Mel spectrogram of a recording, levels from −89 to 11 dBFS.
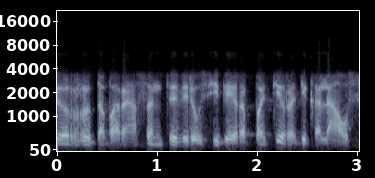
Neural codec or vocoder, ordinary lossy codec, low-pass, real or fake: none; Opus, 24 kbps; 9.9 kHz; real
